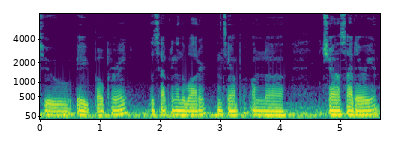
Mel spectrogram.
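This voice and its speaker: A man from Russia, slightly hoarse and tired, talking casually to camera as he walks outdoors through busy streets. He is upbeat and rambling, and he swears casually. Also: very deep voice, flat delivery, moderate pace, warm tone, a little hiss or hum, rough recording. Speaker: vlogger. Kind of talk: casual walk-and-talk vlog.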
